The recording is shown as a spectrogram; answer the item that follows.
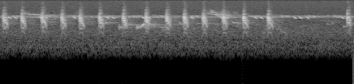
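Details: Steady series of sharp, ticking chip calls, about five per second, from a Shining sunbird recorded in its natural desert habitat, with a thin constant whine behind.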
